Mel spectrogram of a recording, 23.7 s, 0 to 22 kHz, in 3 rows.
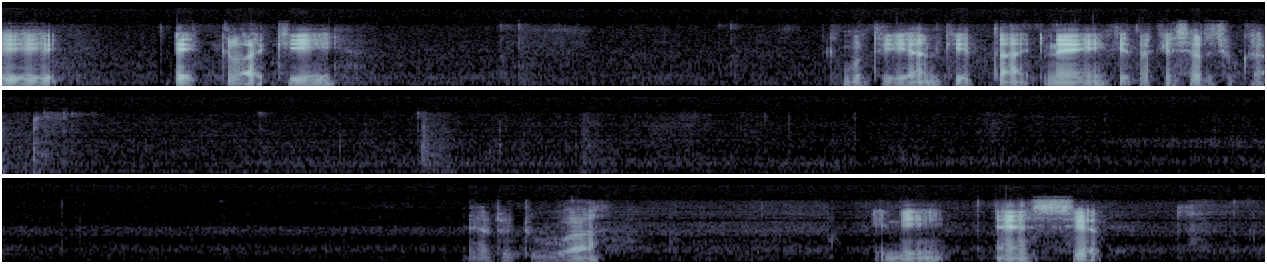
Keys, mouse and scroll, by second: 4.4 click, 6.4 click, 7.3 click, 8.2 click, 9.5-10.6 drag, 12.7 ctrl+z, 14.6 ctrl+z, 16.2 l, 17.2-19.4 drag, 21.9 s.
